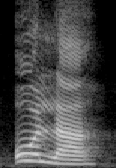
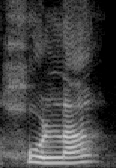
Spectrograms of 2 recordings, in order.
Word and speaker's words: hola: buen bues good evening Ola Ola remember when we talked about our H the H is silent in most words um so our Spanish H is silent we have Ola not hola we have Ola Ola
